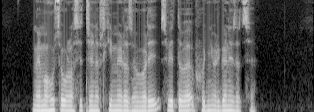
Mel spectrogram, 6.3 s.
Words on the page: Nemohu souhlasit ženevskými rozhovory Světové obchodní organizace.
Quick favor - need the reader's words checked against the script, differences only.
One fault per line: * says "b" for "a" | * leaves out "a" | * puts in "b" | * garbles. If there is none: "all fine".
all fine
